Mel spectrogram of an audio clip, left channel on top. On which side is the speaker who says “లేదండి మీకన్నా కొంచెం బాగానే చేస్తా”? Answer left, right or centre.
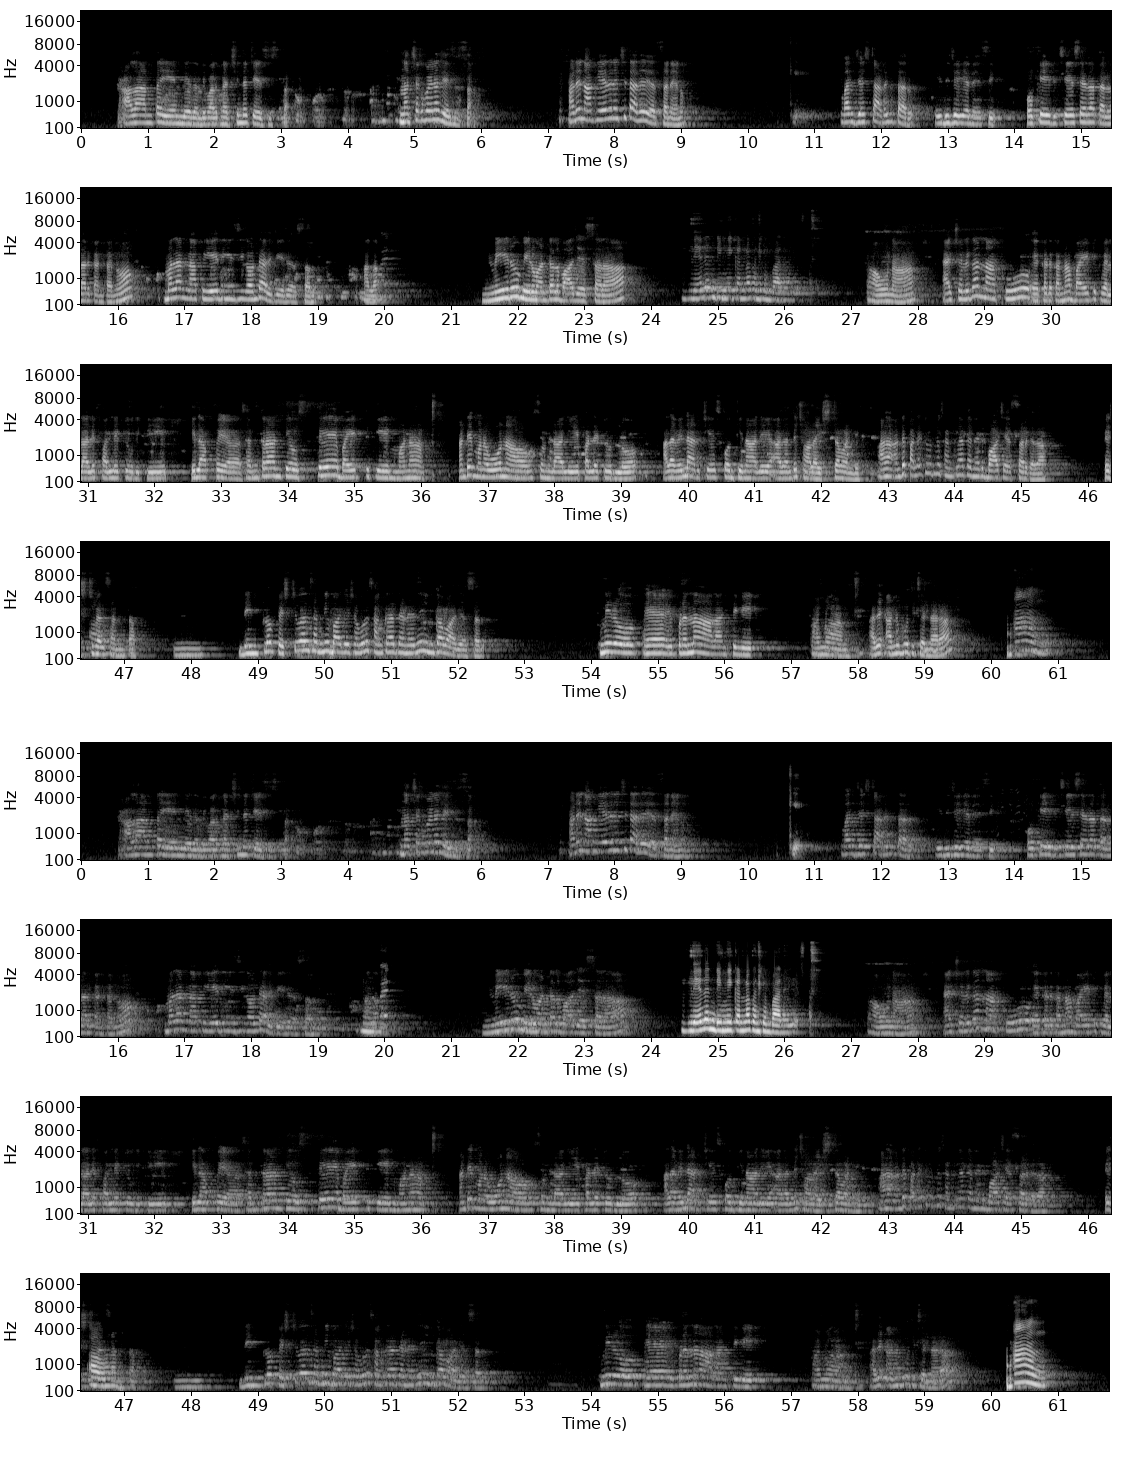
Right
